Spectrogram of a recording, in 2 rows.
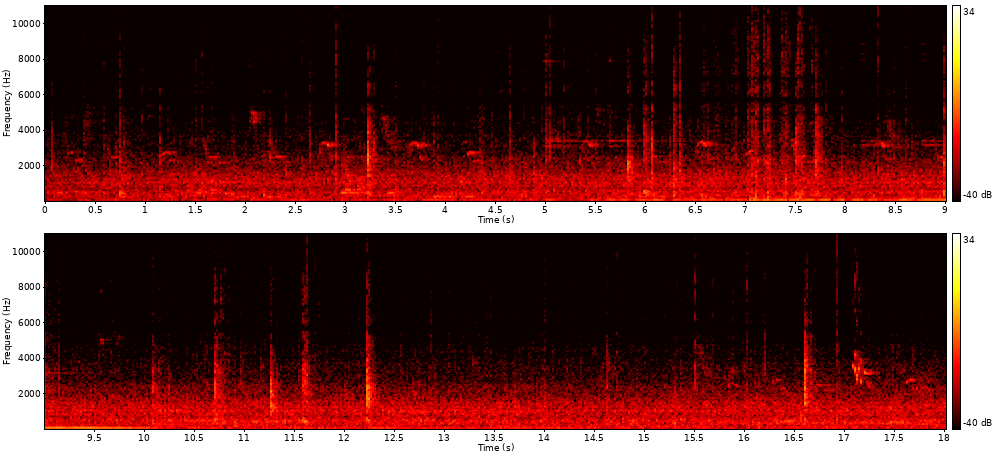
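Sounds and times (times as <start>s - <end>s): sharp clicks: 5.9s - 7.8s.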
